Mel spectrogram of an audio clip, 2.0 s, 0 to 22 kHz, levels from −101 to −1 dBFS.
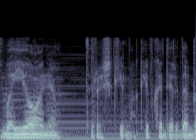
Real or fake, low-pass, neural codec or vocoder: real; 7.2 kHz; none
